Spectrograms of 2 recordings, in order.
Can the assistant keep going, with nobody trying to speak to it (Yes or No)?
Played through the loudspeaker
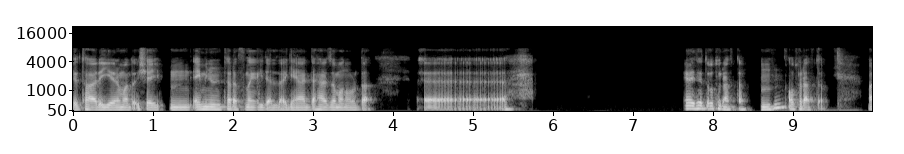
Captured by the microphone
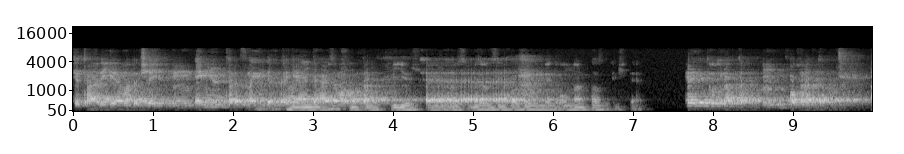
No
